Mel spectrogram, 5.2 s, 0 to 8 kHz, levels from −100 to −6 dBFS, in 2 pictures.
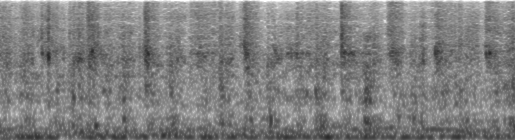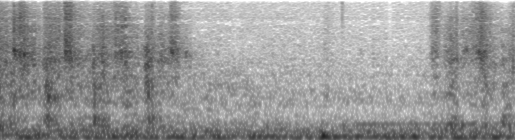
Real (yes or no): no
